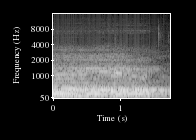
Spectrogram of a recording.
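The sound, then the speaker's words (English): Several people playing a tabletop game moo together in imitation of a Brahmin, a cow-like animal in the game, one loud, sustained, low droning note lasting nearly two seconds that trails off slightly at the end. “One, two, three. Moo.”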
